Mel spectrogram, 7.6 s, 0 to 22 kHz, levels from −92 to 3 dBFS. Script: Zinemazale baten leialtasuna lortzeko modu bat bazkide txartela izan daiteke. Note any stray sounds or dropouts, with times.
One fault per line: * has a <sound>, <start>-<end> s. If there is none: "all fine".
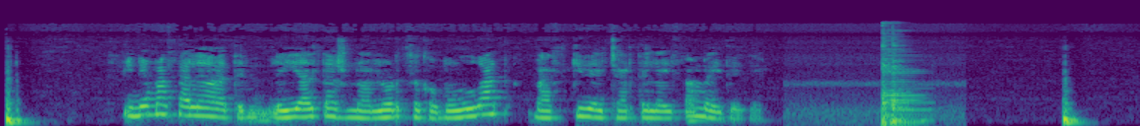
* has a thud, 5.9-6.2 s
